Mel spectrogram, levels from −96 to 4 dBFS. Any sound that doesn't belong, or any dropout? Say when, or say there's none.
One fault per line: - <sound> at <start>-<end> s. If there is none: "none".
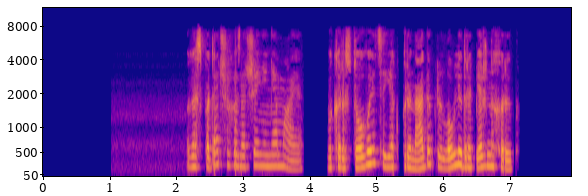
none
